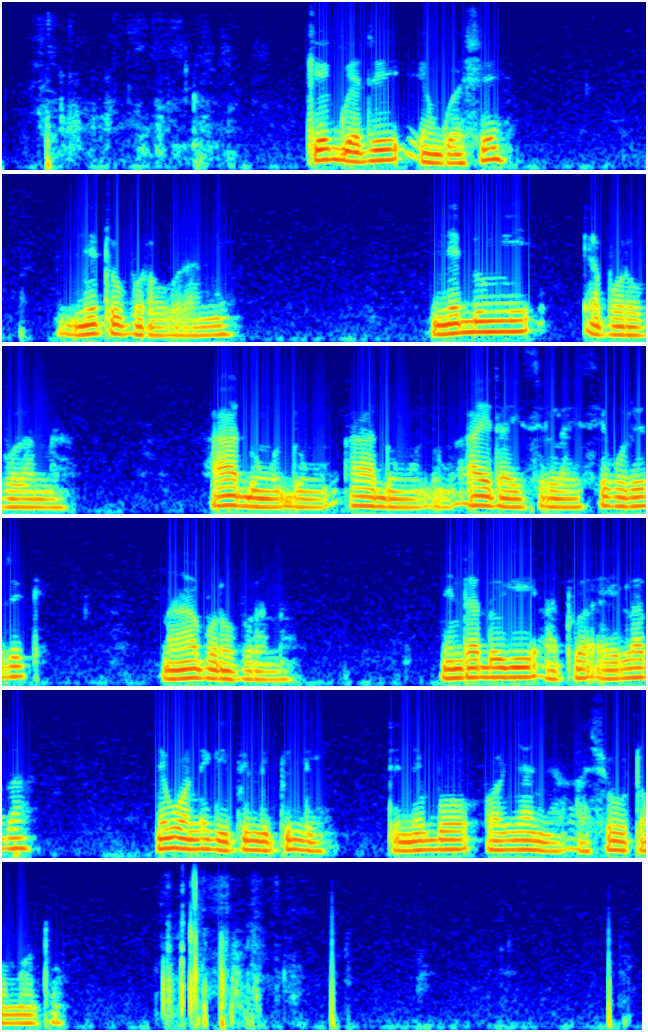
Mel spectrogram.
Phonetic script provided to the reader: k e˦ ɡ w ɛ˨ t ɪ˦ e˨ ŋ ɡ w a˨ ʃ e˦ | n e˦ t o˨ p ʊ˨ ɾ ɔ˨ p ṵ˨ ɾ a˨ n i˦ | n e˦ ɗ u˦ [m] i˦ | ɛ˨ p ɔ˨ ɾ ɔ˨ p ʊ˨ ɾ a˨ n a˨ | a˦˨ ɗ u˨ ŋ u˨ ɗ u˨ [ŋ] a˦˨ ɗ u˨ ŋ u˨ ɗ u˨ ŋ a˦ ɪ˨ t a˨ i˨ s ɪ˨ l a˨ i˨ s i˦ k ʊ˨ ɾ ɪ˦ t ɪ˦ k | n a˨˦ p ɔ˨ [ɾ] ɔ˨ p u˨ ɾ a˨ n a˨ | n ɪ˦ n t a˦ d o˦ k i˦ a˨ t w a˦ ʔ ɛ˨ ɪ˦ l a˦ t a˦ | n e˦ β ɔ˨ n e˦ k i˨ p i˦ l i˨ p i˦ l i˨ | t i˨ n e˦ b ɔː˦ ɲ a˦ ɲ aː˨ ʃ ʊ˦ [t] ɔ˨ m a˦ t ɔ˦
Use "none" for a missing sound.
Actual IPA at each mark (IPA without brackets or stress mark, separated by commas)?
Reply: ŋ, ŋ, ɾ, t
